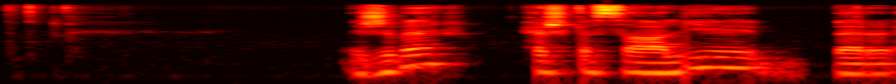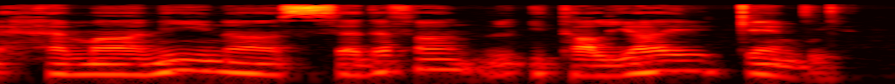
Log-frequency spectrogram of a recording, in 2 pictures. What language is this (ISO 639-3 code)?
kur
